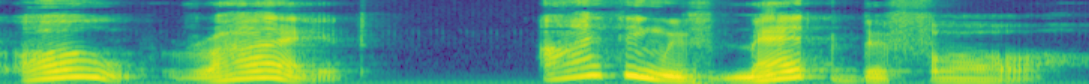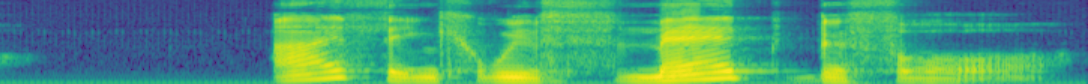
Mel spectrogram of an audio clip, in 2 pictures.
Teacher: It's just a statement, so it's going to take the normal intonation. It's falling tone, which is very simple.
